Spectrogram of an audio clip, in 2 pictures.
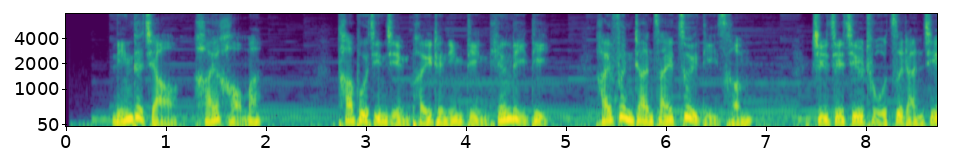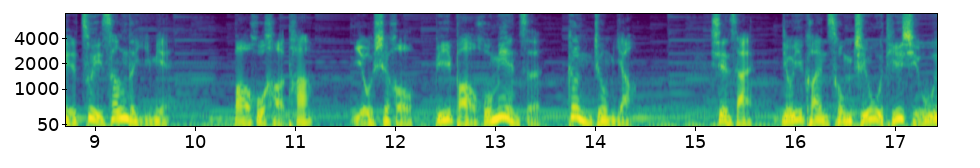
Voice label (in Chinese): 男 宣传活力; 您的脚还好吗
